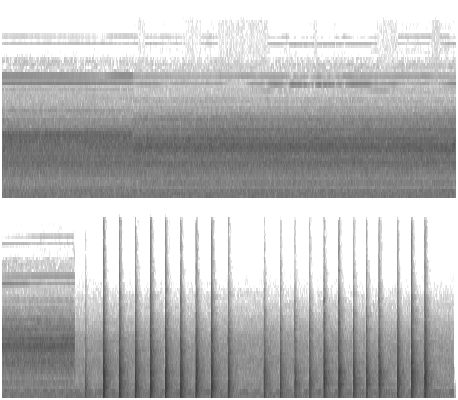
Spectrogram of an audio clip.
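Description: A hammer peens a fresh weld on cracked cast iron with a quick series of sharp metallic strikes, about twenty in rapid rhythm. A steady loud roaring hiss from welding or shop equipment fills the background before the strikes start.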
